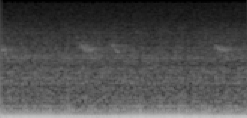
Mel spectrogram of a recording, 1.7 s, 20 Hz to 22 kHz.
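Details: 1998 VW GTI VR6 with Magnaflow exhaust: deep, even exhaust drone with no misses, pops or knocks; engine and exhaust sound healthy.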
